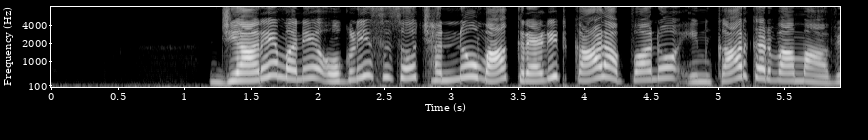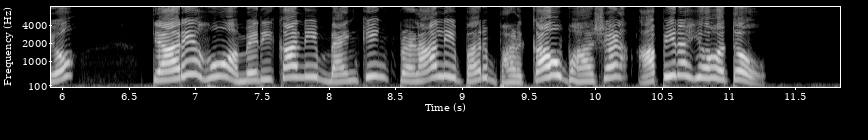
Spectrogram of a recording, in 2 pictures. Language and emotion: Gujarati, angry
